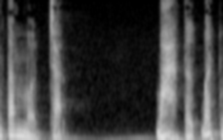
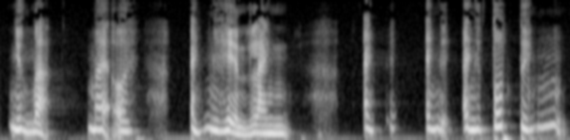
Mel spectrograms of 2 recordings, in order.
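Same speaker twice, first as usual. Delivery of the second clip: high, halting explanation; young daughter pleading her lover's case through tears; tearful confession; 12 semitones higher than usual. Acted. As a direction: confess timidly in broken pieces. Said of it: "Tâm hai mắt đẫm lệ".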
